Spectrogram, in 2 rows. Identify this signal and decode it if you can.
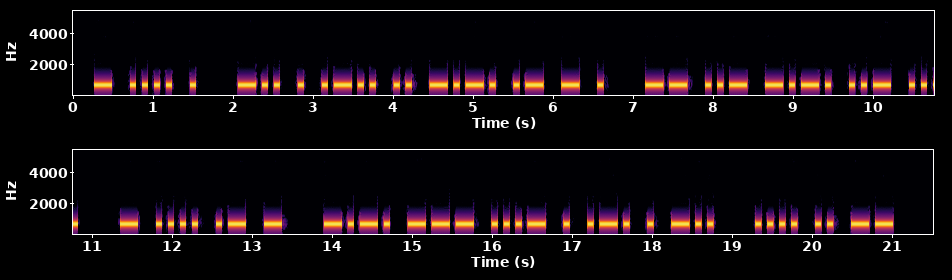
Morse code, heard as a keyed tone, about 16 wpm, 700 Hz. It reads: THE DELICATE MUCUS THAT COVERED HIM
